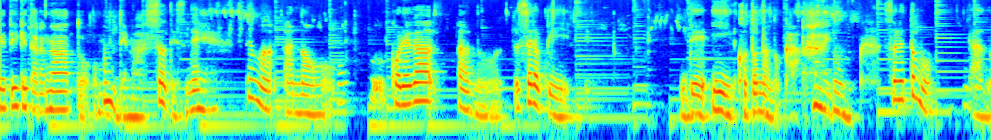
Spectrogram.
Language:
Japanese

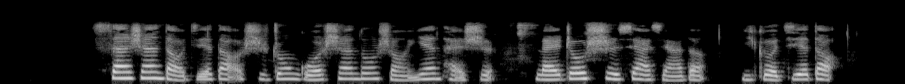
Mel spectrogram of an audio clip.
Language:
Chinese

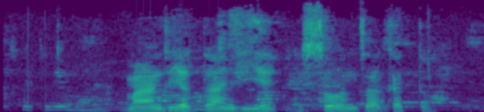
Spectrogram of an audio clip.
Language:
Kinyarwanda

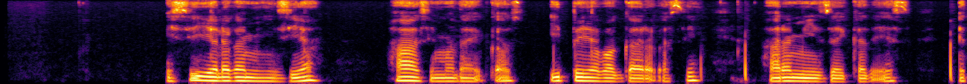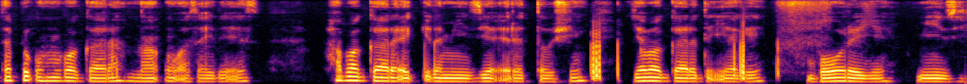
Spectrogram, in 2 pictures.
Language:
Wolaytta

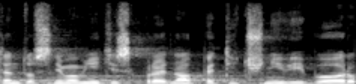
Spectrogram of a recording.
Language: Czech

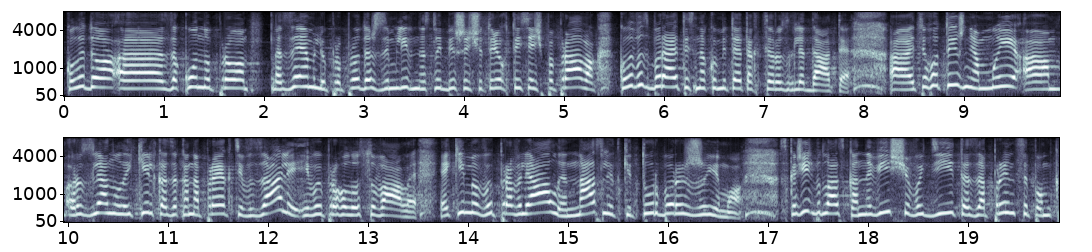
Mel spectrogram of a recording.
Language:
Ukrainian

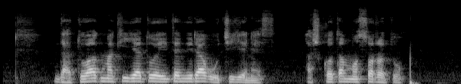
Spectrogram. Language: Basque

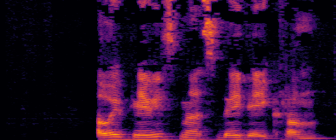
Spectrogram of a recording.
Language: Central Kurdish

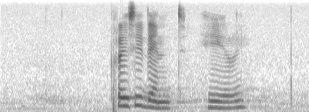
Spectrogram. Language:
South Ndebele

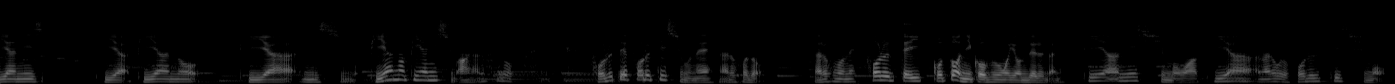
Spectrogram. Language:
Japanese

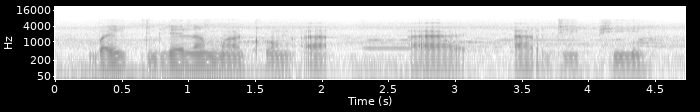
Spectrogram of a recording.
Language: Southern Sotho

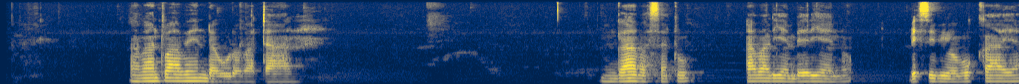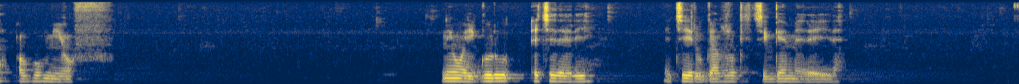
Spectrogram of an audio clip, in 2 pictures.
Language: Soga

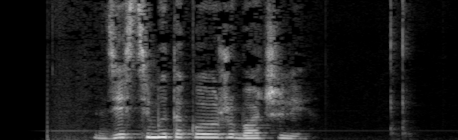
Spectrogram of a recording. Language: Belarusian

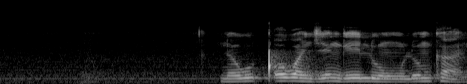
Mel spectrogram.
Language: Zulu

